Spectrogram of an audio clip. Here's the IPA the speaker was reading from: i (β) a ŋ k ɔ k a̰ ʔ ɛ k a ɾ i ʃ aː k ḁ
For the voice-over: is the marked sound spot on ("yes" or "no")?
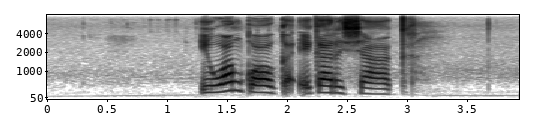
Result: no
